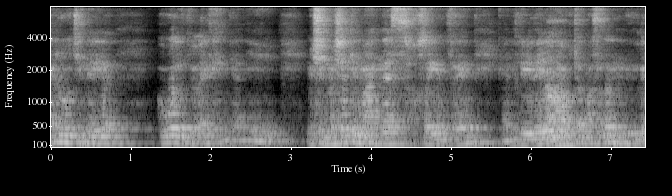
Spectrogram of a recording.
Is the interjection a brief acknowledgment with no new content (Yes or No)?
Yes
